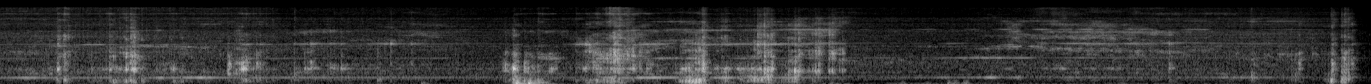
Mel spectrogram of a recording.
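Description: A small food processor crushing biscuits runs in uneven bursts of grinding, rattling whir, close and moderately loud, with brief pauses and shifts in pitch as the blade chops.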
